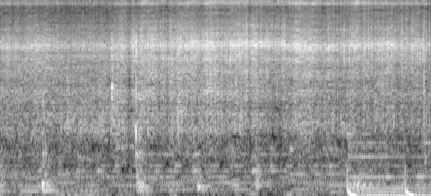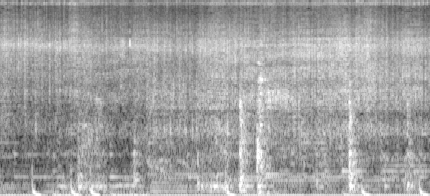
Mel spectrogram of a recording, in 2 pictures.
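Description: Banana flower mixture for mochar chop cooking down in a pan, sizzling steadily while a spoon scrapes and stirs in a rapid, repeated rhythm up close; no talking.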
